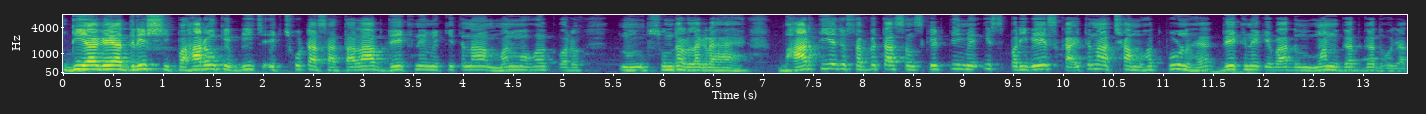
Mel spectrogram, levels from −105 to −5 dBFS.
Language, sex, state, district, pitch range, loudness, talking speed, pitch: Hindi, male, Bihar, Samastipur, 160-195 Hz, -20 LUFS, 170 wpm, 180 Hz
